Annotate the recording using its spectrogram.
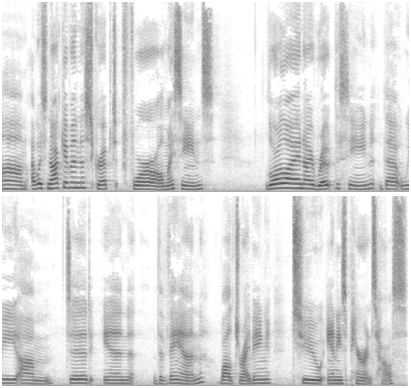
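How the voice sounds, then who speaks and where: In an unremarkable speaking voice of medium pitch, a woman speaks at a fairly slow pace with ordinary pitch variation, recorded very cleanly against a silent background. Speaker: podcast host and actress. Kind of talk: casual solo podcast storytelling.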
